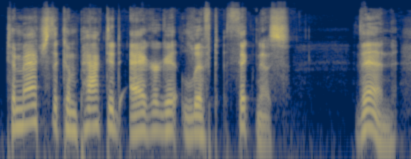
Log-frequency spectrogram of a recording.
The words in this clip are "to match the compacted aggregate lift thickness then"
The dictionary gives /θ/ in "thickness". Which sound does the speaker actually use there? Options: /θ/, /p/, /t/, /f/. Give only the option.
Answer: /θ/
